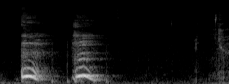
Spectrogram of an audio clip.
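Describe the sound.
A person with a dry morning throat clears it twice in quick succession with two raspy, voiced bursts, followed by near silence and a faint trailing noise.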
